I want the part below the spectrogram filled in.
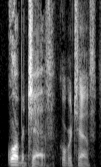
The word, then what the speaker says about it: Gorbachev: So back in the 80s when President Reagan was in office and Gorbachev, is that how you say his name? – Gorbachev.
